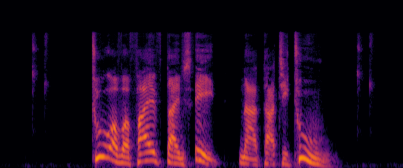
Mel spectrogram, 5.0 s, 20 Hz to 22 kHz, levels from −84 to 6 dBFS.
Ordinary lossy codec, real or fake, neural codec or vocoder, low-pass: AAC, 48 kbps; fake; vocoder, 22.05 kHz, 80 mel bands, WaveNeXt; 9.9 kHz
